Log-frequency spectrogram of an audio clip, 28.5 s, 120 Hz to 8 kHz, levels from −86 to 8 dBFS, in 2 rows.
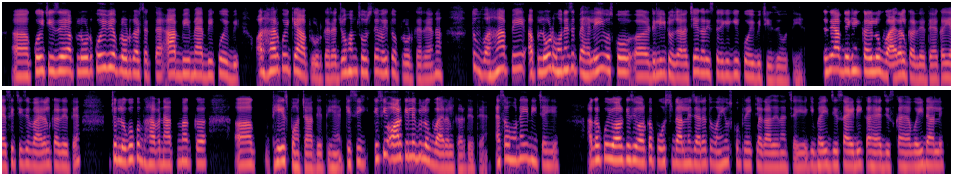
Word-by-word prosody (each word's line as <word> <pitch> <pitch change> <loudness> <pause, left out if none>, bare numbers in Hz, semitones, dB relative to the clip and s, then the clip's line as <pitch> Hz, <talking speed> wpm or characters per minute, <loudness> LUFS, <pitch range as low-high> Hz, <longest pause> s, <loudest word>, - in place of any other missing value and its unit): अ, 200 0 +1
कोई 255 +1 +6
चीज़ें 260 0 +4
अपलोड 250 +1 +2
कोई 290 +1 +3
भी 305 - +5
अपलोड 250 -5 +2
कर 225 -1 +2
सकता 210 -2 -6
है, 200 - -5
आप 225 0 +5
भी 220 +1 -1
मैं 210 -1 0
भी 205 +1 -2
कोई 210 +1 -1
भी। 175 -1 -7 0.3
और 250 - +1
हर 260 +4 +5
कोई 290 - -1
क्या 255 -3 +4
अपलोड 175 -3 -5
कर 180 - -3
रहा 180 - -3
है 180 - -3
जो 230 - 0
हम 250 +1 +1
सोचते 245 -1 -3
हैं 245 - -3
वही 230 +1 -1
तो 240 0 -4
अपलोड 185 -3 -8
कर 170 0 -8
रहे 170 0 -6
हैं 180 - -7
ना। 220 -1 -5 0.5
तो 305 - -4
वहाँ 225 +8 +4
पे 285 +1 0 0.2
अपलोड 250 +6 +4
होने 260 +1 +3
से 300 - -3
पहले 230 -2 0
ही 285 +4 +3
उसको 255 -2 +2
अ, 200 -5 -1
डिलीट 215 +3 -3
हो 210 - -2
जाना 180 -1 -1
चाहिए 245 +7 -2
अगर 230 - 0
इस 215 - -7
तरीके 210 -2 -4
की 215 0 -3
कोई 190 -3 -2
भी 185 - -5
चीज़ें 160 0 -7
होती 150 0 -12
हैं। - - -20 0.3
जैसे 265 +3 +3
आप 275 - +6
देखेंगे 260 0 +3
कई 250 -2 +5
लोग 250 -3 +4
वायरल 200 +3 +4
कर 180 -3 -2
देते 175 0 -4
हैं 175 - -4
कई 185 +1 -3
ऐसी 175 +4 -3
चीज़ें 200 0 -7
वायरल 185 +1 -2
कर 190 -1 -3
देते 175 -2 -4
हैं 230 - -7 0.5
जो 265 - +2
लोगों 240 +1 +3
को 270 - 0
भावनात्मक 205 +1 -2
अ, 195 -1 -2 0.3
ठेस 215 +3 +4
पहुँचा 165 -3 -3
देती 165 0 -8
हैं 165 - -5
किसी 215 +2 -3 0.2
किसी 260 +5 0
और 270 -1 +8
के 290 - -1
लिए 290 0 +2
भी 280 +1 -2
लोग 240 -6 +1
वायरल 165 -2 -1
कर 155 +1 -8
देते 160 - -12
हैं। - - -16
ऐसा 220 +5 -1
होना 250 0 0
ही 270 0 -1
नहीं 240 -3 -2
चाहिए 185 -2 -8 0.5
अगर 245 - +3
कोई 265 -1 +3
और 245 0 +8
किसी 245 0 +2
और 215 - +3
का 245 - -1
पोस्ट 215 +1 -4
डालने 205 0 0
जा 200 -1 -2
रहा 195 - -4
है - - -7
तो 210 - -10
वहीं 190 +2 -4
उसको 215 0 -10
ब्रेक 195 -2 -7
लगा 175 -2 -2
देना 170 0 -5
चाहिए 170 +1 -8
कि 185 - -7
भई 185 +1 -1
जिस 185 +2 -4
आईडी 185 +1 +1
का 185 - 0
है 175 -1 -1
जिसका 175 +1 -7
है 175 0 -3
वही 180 +1 -2
डाले। 185 -1 -3
210 Hz, 270 wpm, -22 LUFS, 185-245 Hz, 0.5 s, और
